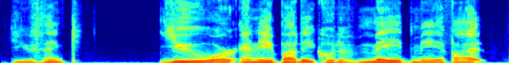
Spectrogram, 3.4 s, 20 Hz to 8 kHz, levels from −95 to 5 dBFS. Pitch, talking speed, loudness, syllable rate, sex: 115 Hz, 210 wpm, -16 LUFS, 5.8 syllables/s, male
